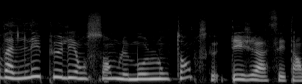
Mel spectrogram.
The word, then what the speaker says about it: longtemps: Le S, je ne l'entends pas. Là, on va l'épeler ensemble le mot longtemps, parce que déjà, c'est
